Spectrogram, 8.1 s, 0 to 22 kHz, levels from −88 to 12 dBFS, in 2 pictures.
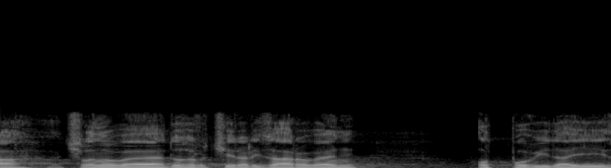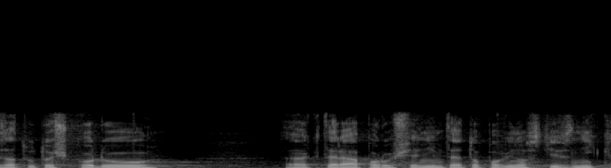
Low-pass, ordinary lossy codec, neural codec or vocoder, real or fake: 7.2 kHz; AAC, 64 kbps; none; real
